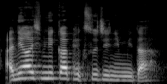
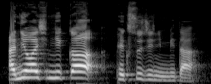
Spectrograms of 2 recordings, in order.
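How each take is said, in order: First: The voice drops downward and fades out. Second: The voice is projected forward and far. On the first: The speaker calls it wrong. "이거는 소리가 아래쪽으로 떨어지죠" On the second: The speaker calls it right. "음성의 정보를 실어서 멀리 던진다"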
